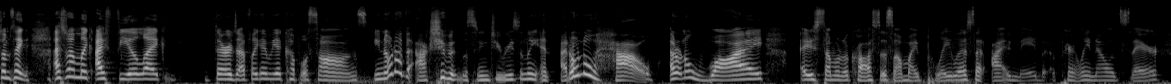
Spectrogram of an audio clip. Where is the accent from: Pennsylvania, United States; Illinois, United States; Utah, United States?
Pennsylvania, United States; Philadelphia; moved away; I'm from Philly area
